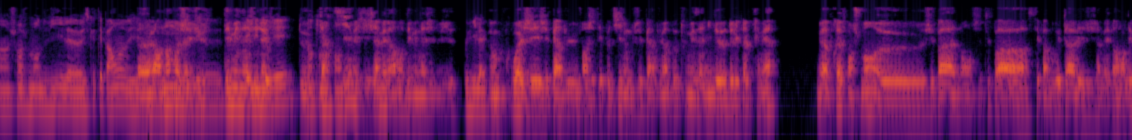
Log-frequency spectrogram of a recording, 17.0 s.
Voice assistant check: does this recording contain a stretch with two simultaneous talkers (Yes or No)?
Yes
